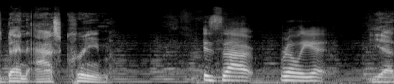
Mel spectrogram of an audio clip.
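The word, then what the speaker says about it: Askren: You said it wrong. It's Ben Ass Cream.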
